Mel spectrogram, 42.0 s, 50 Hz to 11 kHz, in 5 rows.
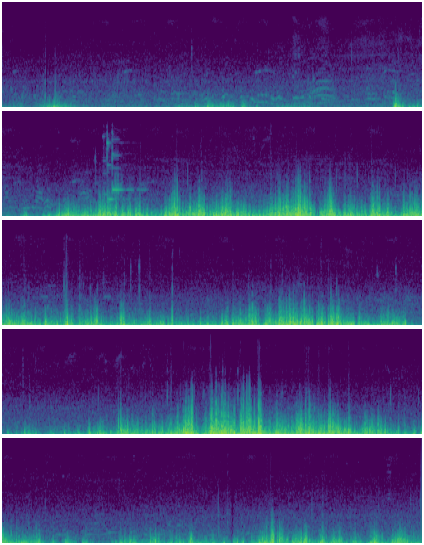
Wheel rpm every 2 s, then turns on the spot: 0, 0, 0, 0, 0, 0, 0, 0, 0, 0, 0, 0, 0, 0, 0, 0, 0, 0, 0, 0, 0.
none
